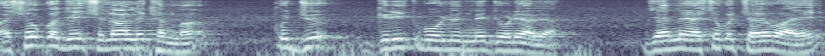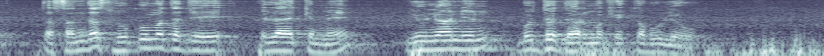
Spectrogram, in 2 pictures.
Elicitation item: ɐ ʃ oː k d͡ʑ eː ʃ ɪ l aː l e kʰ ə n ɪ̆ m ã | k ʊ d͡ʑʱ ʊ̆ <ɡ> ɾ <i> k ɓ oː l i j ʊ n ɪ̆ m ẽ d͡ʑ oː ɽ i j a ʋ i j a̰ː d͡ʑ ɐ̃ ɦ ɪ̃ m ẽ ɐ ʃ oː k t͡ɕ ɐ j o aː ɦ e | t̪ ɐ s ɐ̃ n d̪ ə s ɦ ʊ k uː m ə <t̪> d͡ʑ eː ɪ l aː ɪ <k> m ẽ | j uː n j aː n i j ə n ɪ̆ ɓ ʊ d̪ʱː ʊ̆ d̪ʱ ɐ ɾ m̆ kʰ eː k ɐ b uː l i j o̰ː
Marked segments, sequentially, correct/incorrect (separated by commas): correct, incorrect, correct, correct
